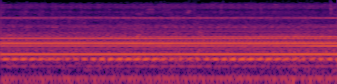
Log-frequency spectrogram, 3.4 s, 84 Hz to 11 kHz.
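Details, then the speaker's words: Silca Speed 045 key machine cutting a Ford key, wheel lowered toward the blank under constant hand pressure: steady motor hum with a faint slight buzz on top as the wheel just touches; normal light cutting contact. "As you can see, the cutting wheel is getting closer and closer. And just listen for the slight buzz."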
